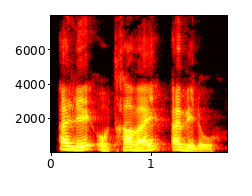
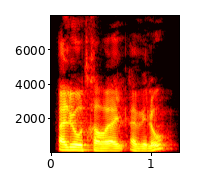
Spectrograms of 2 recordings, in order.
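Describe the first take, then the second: First: The voice stays level or falls at the end. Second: The voice rises at the end like a question. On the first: It is read as a plain statement. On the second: It is read as a question.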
